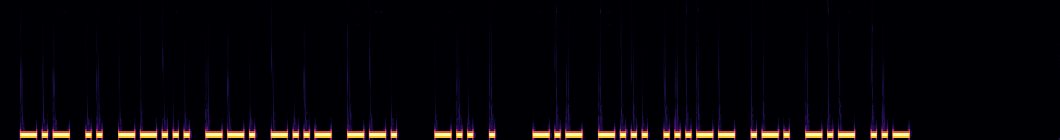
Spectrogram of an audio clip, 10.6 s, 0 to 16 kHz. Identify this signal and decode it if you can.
Morse code, heard as a keyed tone, about 22 wpm, 700 Hz. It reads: KI7GXG DE KB3RKU
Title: USA Callsign DE Callsign 22wpm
